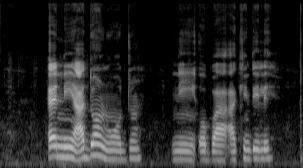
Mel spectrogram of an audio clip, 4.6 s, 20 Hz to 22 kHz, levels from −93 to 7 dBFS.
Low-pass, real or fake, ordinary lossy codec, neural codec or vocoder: none; real; none; none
